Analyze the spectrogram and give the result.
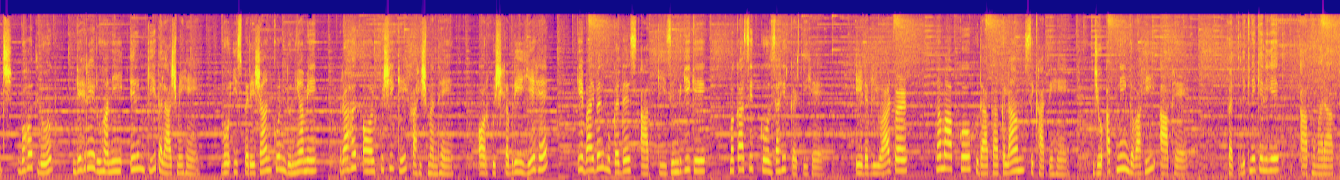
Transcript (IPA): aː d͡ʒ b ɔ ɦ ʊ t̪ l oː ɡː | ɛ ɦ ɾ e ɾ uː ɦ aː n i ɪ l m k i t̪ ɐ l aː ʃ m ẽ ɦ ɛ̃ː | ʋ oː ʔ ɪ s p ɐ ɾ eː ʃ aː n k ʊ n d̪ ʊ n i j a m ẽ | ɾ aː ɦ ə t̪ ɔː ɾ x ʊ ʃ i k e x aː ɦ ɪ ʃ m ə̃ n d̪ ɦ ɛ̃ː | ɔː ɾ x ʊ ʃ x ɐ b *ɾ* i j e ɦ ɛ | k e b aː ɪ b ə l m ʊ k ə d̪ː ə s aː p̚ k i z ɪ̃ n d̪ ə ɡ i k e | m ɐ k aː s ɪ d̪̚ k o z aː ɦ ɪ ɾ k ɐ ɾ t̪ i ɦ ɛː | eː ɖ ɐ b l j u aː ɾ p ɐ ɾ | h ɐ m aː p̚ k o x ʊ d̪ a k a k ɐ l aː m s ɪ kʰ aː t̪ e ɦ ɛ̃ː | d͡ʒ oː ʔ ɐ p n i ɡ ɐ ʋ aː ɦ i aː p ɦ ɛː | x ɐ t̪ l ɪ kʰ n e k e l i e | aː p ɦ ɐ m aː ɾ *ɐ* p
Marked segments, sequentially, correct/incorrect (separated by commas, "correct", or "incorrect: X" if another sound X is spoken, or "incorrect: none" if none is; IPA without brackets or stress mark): correct, incorrect: a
